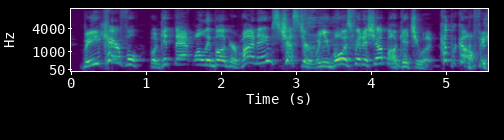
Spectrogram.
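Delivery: high, full-on hee-haw hillbilly voice. Retelling what a hillbilly said out of a window: imitating a hee-haw hillbilly. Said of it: "It's a full-on hee-haw bit".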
